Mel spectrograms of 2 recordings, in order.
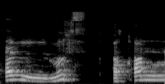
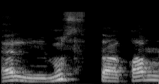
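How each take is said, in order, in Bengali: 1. শব্দটি দ্বিত্ব 'r'-এর উপর টেনে থামে। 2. শব্দটি দ্বিত্ব 'r'-এর উপর টেনে থামে।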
